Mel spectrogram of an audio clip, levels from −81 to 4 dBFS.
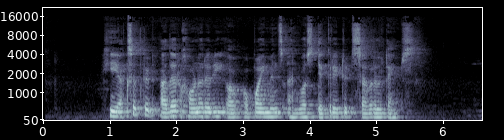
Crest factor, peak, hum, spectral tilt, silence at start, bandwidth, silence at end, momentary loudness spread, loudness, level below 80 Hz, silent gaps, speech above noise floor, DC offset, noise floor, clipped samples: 18 dB; -2 dBFS; none; -5.5 dB/octave; 0.9 s; 16.5 kHz; 0.95 s; 6 LU; -18 LUFS; -52 dBFS; none; 41 dB; under 0.1%; -59 dBFS; under 0.1%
